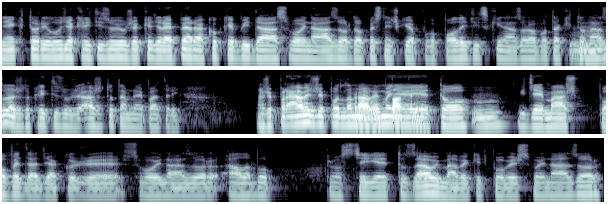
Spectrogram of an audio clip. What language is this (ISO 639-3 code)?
slk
